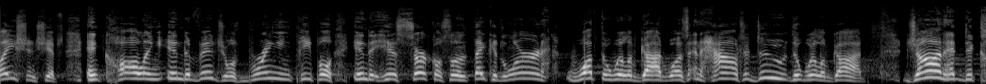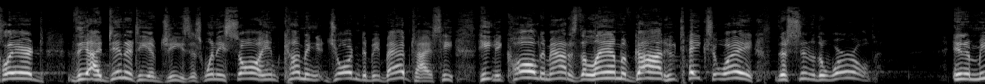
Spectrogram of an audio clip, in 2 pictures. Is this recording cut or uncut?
cut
